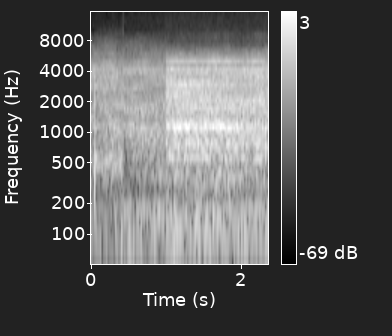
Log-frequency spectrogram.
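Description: A JetBlue airliner comes in to land on runway 25 at Montego Bay, Jamaica, a steady aircraft engine roar that swells louder partway through, heard from a distance without talk.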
